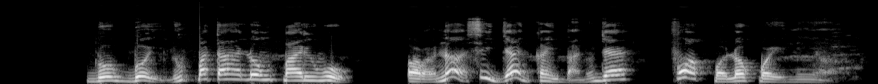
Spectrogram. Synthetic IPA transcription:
ɡ͡bo˧ɡ͡bo˧i˨lu˨˦k͡pa˦ta˦lo˦n̩˦k͡pa˧ɾi˧wo˦˨ | ɔ˨ɾɔ˨nãː˦˨si˦˨d͡ʒɛ˨˦ŋ̩̃˨kã˧i˨ba˨nũ˨˦d͡ʒɛ˦ | fũ˦ɔ˦k͡pɔ˨lɔ˦k͡pɔ˧˨e˨nĩ˨j̃ã̰˨

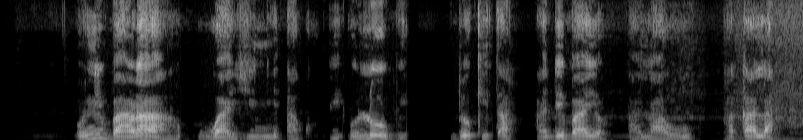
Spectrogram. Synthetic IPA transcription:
o˧nĩ˦ba˨ɾa˦˨˦wa˨ji˨˦nĩ˧˦a˨ku̥˨pi˦o˧lo˦o˦˨ɡ͡be˨ | do˦ki˦ta˦˨ | a˧de˦ba˦jɔ˦˨ | a˨la˨wo˨˦ | a˧ka˦la˦˨

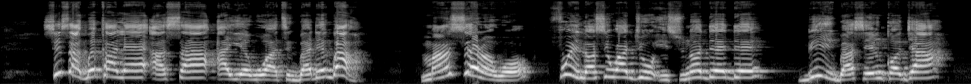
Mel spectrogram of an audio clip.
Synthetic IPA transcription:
si˦sa˦˨ɡ͡be˨˦ka˦lɛ˧a˨sa˧a˨jɛ˨wo˨a˨ti˨ɡ͡ba˨˦de˨˦ɡ͡ba˦˨ | mãː˨˦n̩˦sɛ˦˨ɾ̃ã˨wɔ˨˦ | fũ˦i˦˨lɔ˧si˦wa˦d͡ʒu˦i˨sũ˨˦nã˦de˦de˦ | bi˦i˦˨ɡ͡ba˨˦se˧ŋ̩˦kɔ˧d͡ʒa˦

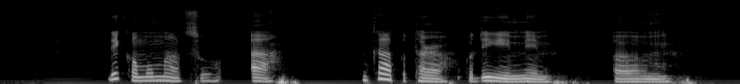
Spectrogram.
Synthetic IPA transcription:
dɪ˦kʰɔ˨mʊ˦ma˦˨tʰʊ˨ | a˨ | ŋ̩˦ka˦a˨pʊ˨ta˨ɾa˨ɔ˨dɪ˦ɣɪ˨˦me˦m̩˦ | ɔ˦m̩˦

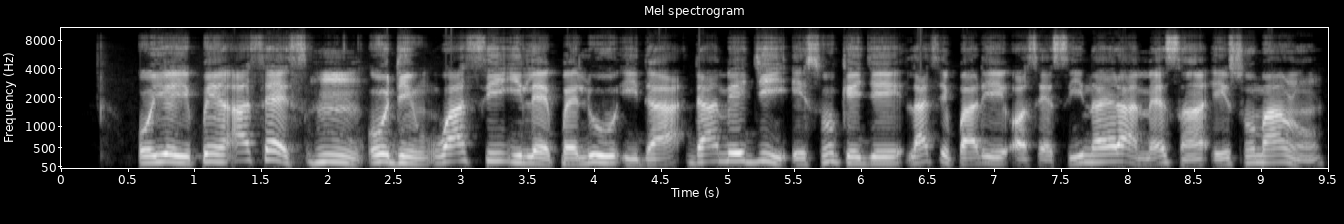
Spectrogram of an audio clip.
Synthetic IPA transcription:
o˨je˧i˨k͡pẽ˧a˦sɛ˦˨shũ˦o˧dĩ˨˦wa˦si˦i˧lɛ˨k͡pɛ˨lu˨˦i˦˨da˨˦da˦me˦d͡ʒi˦˨e˨sũ˨˦ke˧d͡ʒe˧la˦ti˦˨k͡pa˧ɾi˦ɔ˨sɛ˨si˨˦nã˦i˦ɾa˦˨mɛ˨˦˨sã˨˦ʔe˨˦sũ˦mãː˦ɾ̃ũ˨˦

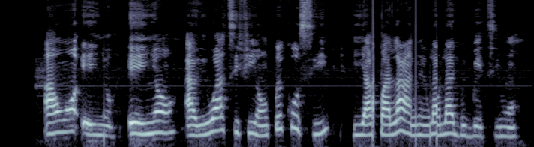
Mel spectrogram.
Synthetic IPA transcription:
a˨w̃ɔ̃˧ʔe˨j̃ɔ̃˨e˨j̃ɔ̃˨˧a˨ɾi˨˦wa˦ti˧fi˧ã˨˦k͡pe˦ko˦˨si˨˦ | i˦˨ja˨k͡pa˧˨la˨˦˨ɾ̃ĩ˧la˦˧˦la˦ɡ͡be˧ɡ͡be˦˨tʰi˨˦w̃ɔ̃˧

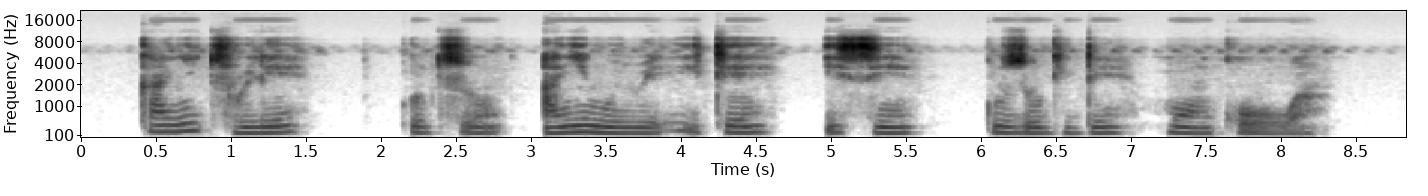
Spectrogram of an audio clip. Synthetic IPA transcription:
ka˨ɲɪ˦tʰu˨le˦ | o˨tu˨ | a˨ɲɪ˦ŋʷe˨ɾe˨i˦kʰe˦ | i˦si˦ | ɡ̥u˦zo˨ɡi˨de˦ | mɔ˦˨ŋ̩˦kʰʊ̰˦˨wa̰˦

